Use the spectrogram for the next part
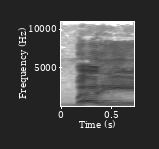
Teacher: mad jaiz munfasil dan mad wajib muttasil bagi qiraah Warsh an-Nafi' dibaca al-isba', dibaca sita harokat. Maka contohnya mad wajib muttasil bari'un, maka di sini 6.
